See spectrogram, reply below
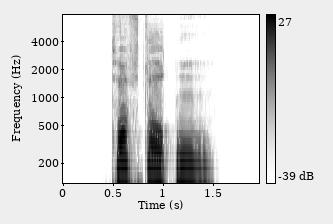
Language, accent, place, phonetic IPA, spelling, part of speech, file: German, Germany, Berlin, [ˈtʏftl̩tn̩], tüftelten, verb, De-tüftelten.ogg
- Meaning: inflection of tüfteln: 1. first/third-person plural preterite 2. first/third-person plural subjunctive II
